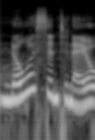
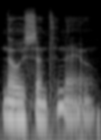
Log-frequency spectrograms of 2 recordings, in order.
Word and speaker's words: Centineo: actually a controversial topic is it Noah Cento or Noah centeno Noah centeno I have always said it right but to all of our on Instagram saying Noah Centennial it's no today cut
